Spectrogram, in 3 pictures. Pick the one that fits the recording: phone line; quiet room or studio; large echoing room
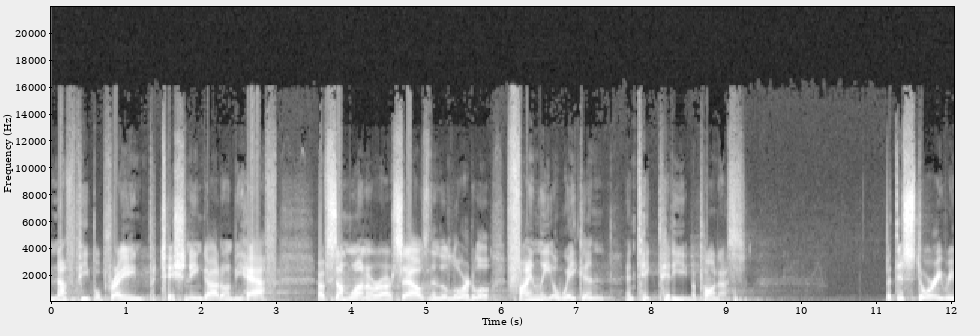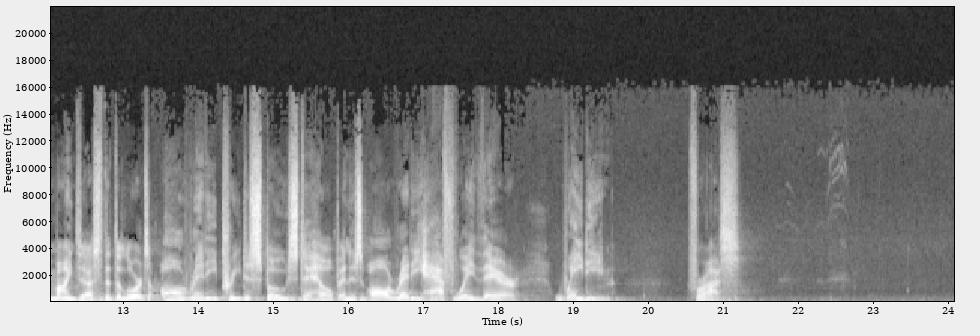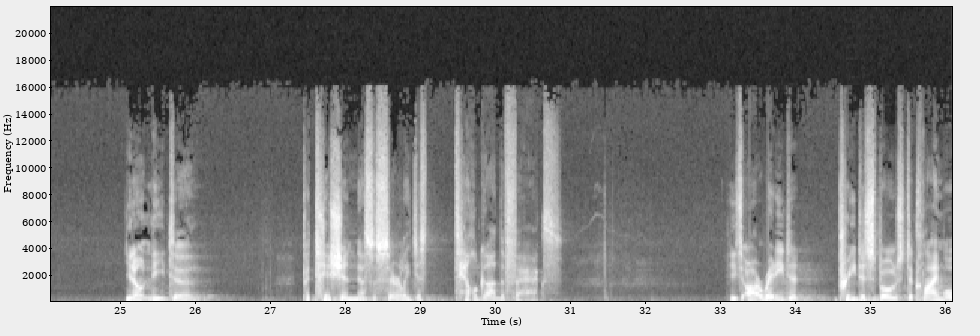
large echoing room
